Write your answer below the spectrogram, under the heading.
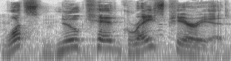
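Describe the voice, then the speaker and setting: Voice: medium pitch, very animated, slow, fairly bright tone. An actor playing an awkward, overeager nerdy teenage boy in a visual novel game, chummy, boastful and defensive. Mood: eager, nervous.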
